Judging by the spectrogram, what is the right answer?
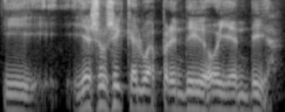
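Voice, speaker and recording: A man, speaking as an interview guest in an unhurried, reflective way, pausing often. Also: mid-range voice, darkish tone. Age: 80s. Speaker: interview guest, business founder.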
